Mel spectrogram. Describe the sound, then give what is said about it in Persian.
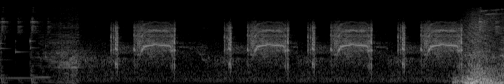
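A lyrebird imitates the motorized shutter of a photographer's camera: four quick whirring bursts with sharp clicks, each a fraction of a second long, separated by brief pauses, fairly loud with no talking. “The motorized shutter of a photographer's camera.”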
